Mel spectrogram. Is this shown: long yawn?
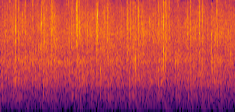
no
